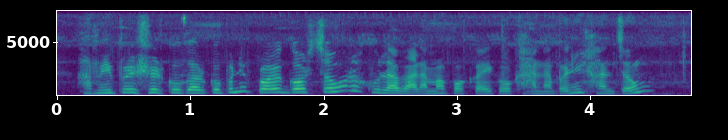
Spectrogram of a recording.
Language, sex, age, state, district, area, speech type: Nepali, female, 30-45, West Bengal, Kalimpong, rural, spontaneous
